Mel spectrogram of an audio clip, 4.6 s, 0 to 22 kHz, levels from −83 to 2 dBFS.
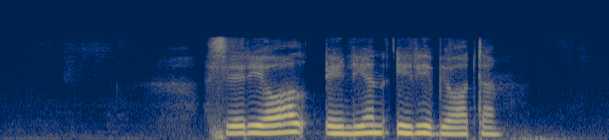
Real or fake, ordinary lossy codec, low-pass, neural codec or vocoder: fake; none; 7.2 kHz; codec, 16 kHz in and 24 kHz out, 0.8 kbps, FocalCodec, streaming, 65536 codes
